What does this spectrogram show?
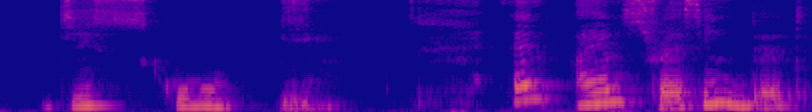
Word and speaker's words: desculpe: In Brazil, we pronounce "DESCULPE" when we say "sorry". And the sound at the beginning of the word is like "jeans" in English: "DESCULPE".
